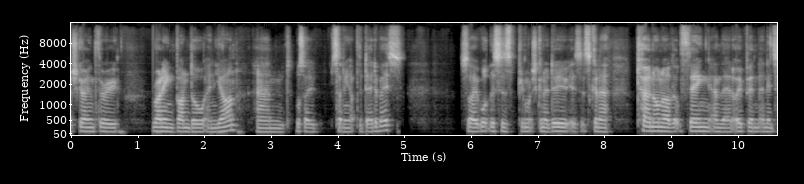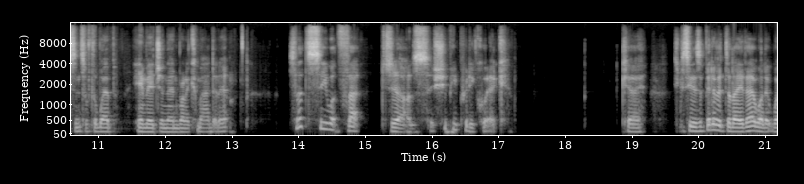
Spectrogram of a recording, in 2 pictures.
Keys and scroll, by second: 15.7 super+c, 16.5 super+v, 16.8 Return.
